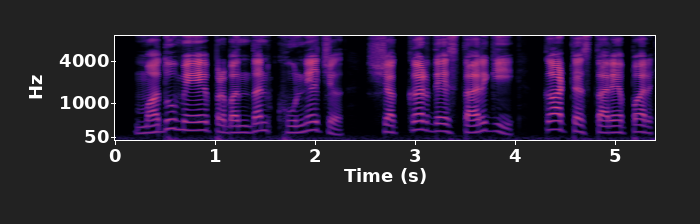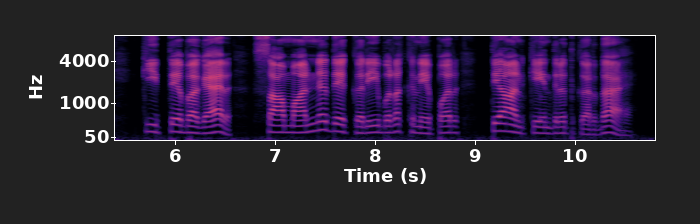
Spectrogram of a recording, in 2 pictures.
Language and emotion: Dogri, neutral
